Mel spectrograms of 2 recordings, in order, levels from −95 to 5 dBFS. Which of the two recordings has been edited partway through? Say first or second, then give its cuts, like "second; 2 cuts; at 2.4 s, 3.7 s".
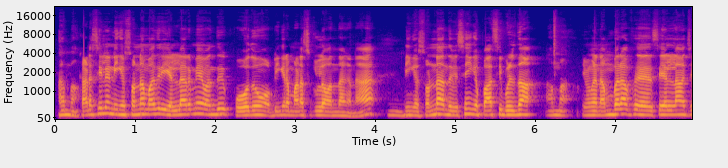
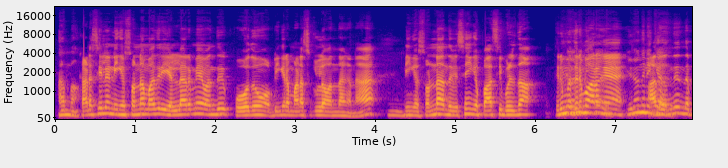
second; 1 cut; at 6.1 s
